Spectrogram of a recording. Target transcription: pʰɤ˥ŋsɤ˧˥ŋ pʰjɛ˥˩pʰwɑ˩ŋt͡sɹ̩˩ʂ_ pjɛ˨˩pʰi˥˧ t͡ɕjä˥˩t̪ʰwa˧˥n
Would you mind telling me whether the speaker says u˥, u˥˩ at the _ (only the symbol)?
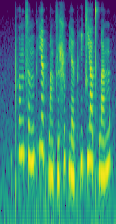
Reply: u˥˩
